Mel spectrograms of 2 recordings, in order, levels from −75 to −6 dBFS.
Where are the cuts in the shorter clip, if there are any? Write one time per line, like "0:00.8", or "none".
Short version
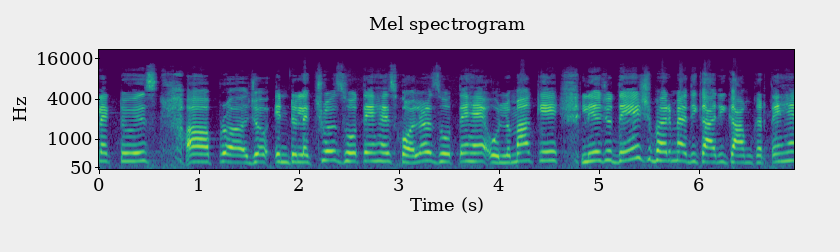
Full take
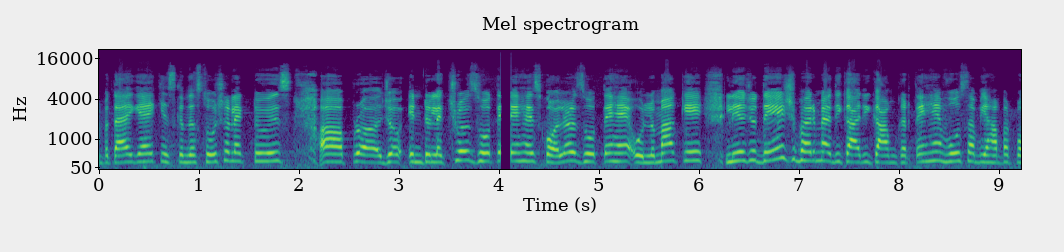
0:02.7

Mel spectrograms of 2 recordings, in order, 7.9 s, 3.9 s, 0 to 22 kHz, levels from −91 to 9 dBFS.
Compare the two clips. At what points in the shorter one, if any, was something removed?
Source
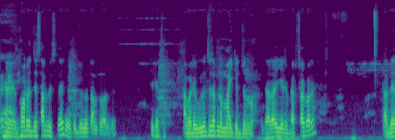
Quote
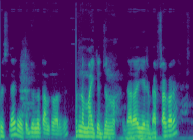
0:01.5

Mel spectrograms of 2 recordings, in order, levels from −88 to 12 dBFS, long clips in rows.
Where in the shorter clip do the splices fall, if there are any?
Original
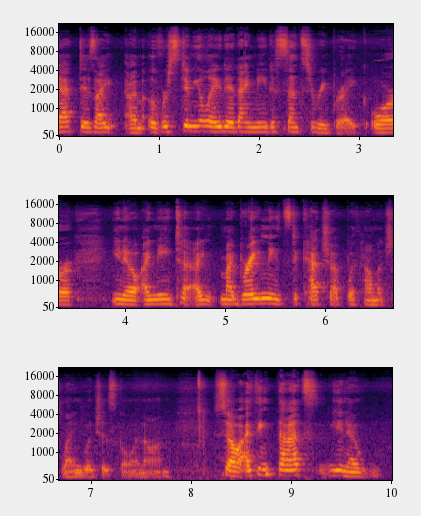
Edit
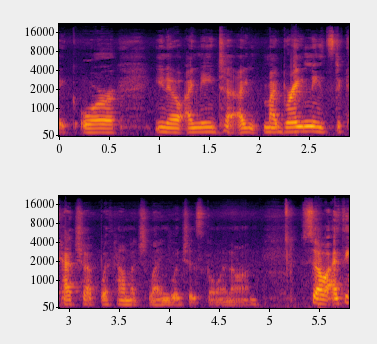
none

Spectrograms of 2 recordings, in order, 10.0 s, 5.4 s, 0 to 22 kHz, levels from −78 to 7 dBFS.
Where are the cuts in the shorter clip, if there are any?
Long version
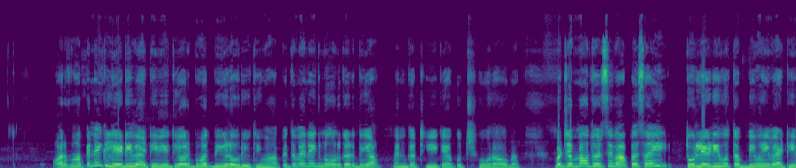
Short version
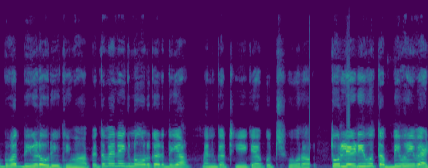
0:03.9

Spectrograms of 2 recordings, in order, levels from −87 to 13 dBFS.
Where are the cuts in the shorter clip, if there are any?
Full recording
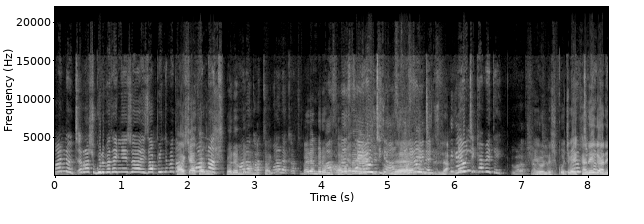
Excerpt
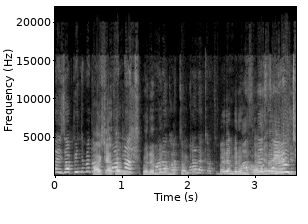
none

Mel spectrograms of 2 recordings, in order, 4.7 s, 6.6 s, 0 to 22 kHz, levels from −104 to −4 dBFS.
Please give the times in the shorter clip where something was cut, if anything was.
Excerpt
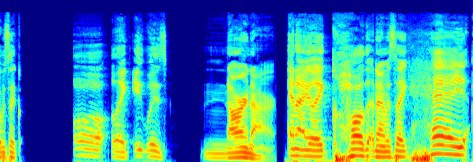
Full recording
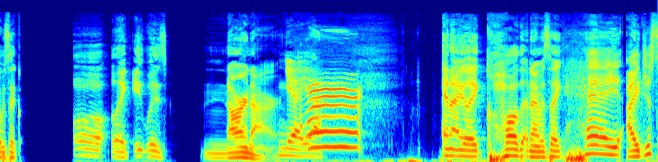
0:02.7

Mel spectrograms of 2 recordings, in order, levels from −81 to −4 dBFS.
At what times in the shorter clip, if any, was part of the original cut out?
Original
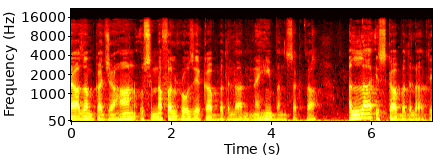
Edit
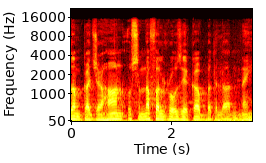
none

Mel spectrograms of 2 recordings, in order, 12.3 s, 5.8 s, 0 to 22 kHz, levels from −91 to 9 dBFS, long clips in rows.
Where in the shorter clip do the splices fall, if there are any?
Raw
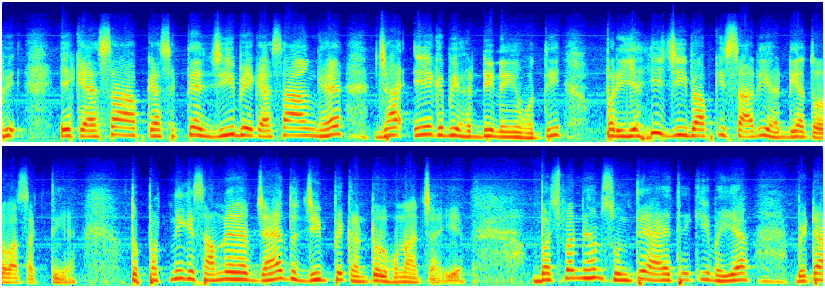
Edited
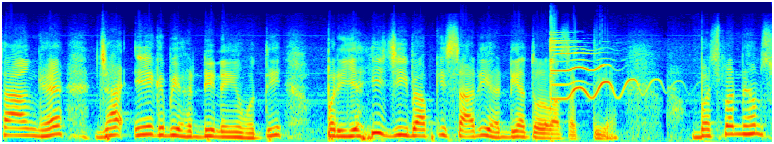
0:04.8

